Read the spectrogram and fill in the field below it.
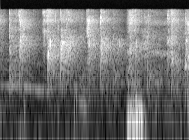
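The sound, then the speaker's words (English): A brief burst of audience applause, dense scattered claps filling the whole moment at moderate volume, with a low thump partway through and faint crowd murmur underneath. “Who's ever spanked as a kid growing up? Round of applause.”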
